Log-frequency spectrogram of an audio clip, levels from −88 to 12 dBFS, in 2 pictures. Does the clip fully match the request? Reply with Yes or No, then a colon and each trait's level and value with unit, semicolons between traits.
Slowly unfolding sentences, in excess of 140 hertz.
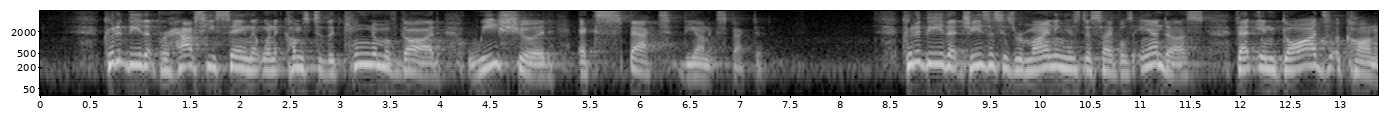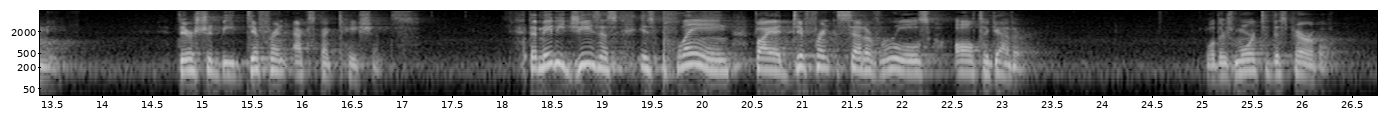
Yes: slow, 130 wpm; high, 190 Hz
